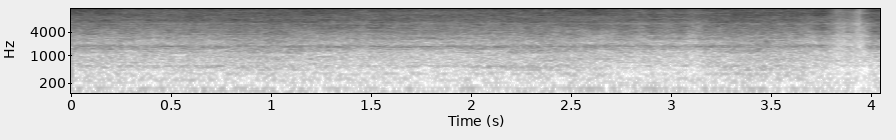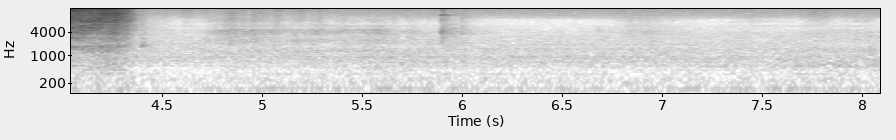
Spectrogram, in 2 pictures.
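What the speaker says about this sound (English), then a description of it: "I don't do setting spray, I'm old school, I use hairspray." Hairspray from an aerosol can is used as a makeup setting spray, giving a close, strong continuous hiss for about four seconds before cutting off into quieter background noise with faint rustling.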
